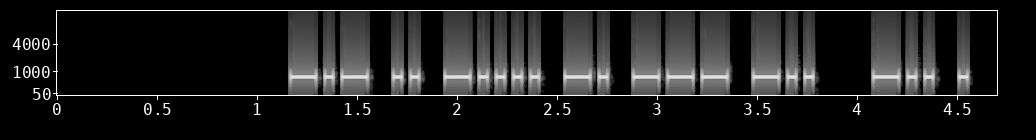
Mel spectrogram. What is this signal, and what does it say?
Morse code, heard as a keyed tone, about 28 wpm, 700 Hz. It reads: KI6NOD DE
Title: USA Callsign DE Callsign - 6 Characters - 28wpm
